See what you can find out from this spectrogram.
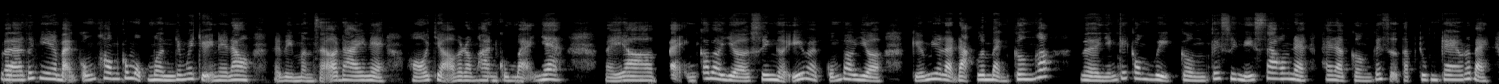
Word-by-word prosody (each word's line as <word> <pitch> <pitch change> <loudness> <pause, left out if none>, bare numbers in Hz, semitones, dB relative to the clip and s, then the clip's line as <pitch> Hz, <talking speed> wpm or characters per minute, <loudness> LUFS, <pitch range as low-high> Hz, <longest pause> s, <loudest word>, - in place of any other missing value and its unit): và 210 -3 +3
tất 290 +2 -1
nhiên 270 -2 +1
là 240 - +2
bạn 225 - +3
cũng 210 +4 -1
không 265 -2 0
có 290 +2 -1
một 255 -5 -1
mình 205 -2 +3
trong 220 +1 +1
cái 255 - 0
chuyện 255 - 0
này 190 0 0
đâu 210 0 +3 0.2
tại - - -6
vì 170 -1 -1
mình 165 -1 -3
sẽ - - -5
ở 190 - +2
đây 195 -1 +2
nè, 185 -4 +1 0.2
hỗ 180 +1 0
trợ 195 -5 0
và 190 - +1
đồng 185 0 -1
hành 190 -2 -2
cùng 175 -1 -4
bạn 185 +3 -3
nha. 225 -1 +2 0.4
Vậy, 165 0 -2
ờ, 190 0 +2
bạn - - -1 0.2
có 275 - +1
bao 265 -3 +3
giờ 185 -6 +2
suy 225 +5 +2
nghĩ 220 +2 +3
và 235 -6 -1
cũng 175 +6 -3
bao 245 -2 +2
giờ, 185 -6 +3 0.3
kiểu 180 0 -1
giống - - +3
như 250 -1 +2
là, 205 -3 +4
đặt 195 +3 -1
lên 220 0 +5
bàn 190 -6 +1
cân 235 +4 +2
á, 340 - +4 0.4
về 190 -3 +2
những 175 +3 -2
cái 280 - -3
công 255 -5 -1
việc 200 -4 +3
cần 180 -4 -1
cái 265 - -1
suy 260 -2 -2
nghĩ 200 -4 +2
sâu 260 +3 0
nè, 205 -5 +2
hay 215 -1 -3
là 185 - +2
cần 170 -2 -5
cái 245 +6 -3
sự - - -4
tập 180 - -8
trung 220 0 -1
cao 215 -1 +1
đó 260 - +1
bạn 170 - +1
205 Hz, 290 wpm, -22 LUFS, 185-235 Hz, 0.4 s, lên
